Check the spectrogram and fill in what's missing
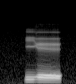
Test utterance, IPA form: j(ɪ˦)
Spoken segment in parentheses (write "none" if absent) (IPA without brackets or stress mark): ɪ˨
